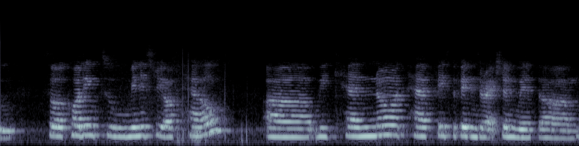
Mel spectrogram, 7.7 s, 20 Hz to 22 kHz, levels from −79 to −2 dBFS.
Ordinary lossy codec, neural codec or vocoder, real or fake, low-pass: none; none; real; 7.2 kHz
